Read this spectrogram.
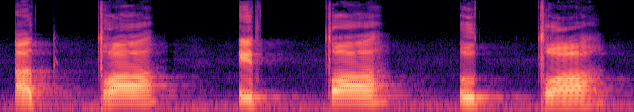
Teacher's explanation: اگلا لفظ دیکھیں، طا ہے، طا کو موٹا کر کے پڑھیں، زبان کی نوک اوپر کے تالو سے ٹچ کر کے پڑھیں سختی کے ساتھ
